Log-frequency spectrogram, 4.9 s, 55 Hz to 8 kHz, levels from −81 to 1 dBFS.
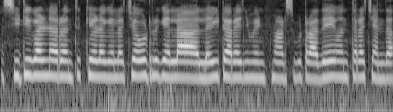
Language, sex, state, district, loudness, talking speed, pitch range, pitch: Kannada, female, Karnataka, Chamarajanagar, -16 LUFS, 195 wpm, 255-275 Hz, 260 Hz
